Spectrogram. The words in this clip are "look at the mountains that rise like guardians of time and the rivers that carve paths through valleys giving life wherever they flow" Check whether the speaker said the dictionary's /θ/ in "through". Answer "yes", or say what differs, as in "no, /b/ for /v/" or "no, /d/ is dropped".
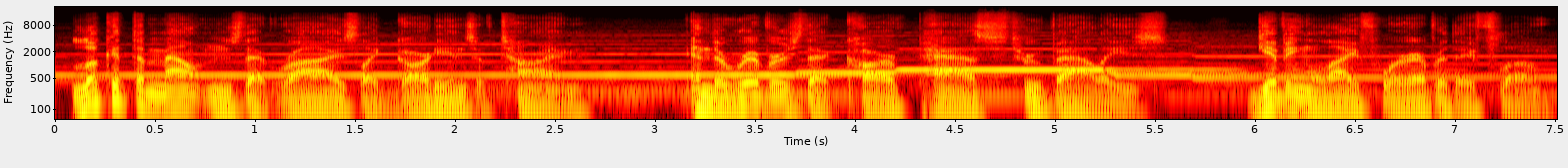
yes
